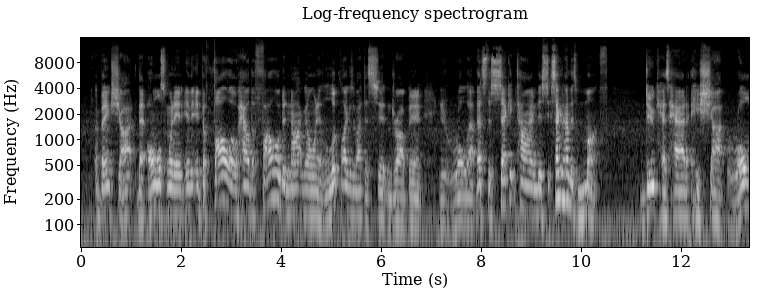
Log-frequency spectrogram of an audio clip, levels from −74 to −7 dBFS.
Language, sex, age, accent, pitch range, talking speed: English, male, 20-39, American, 100-135 Hz, 205 wpm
